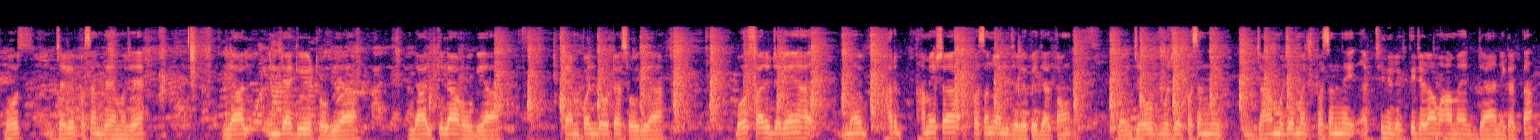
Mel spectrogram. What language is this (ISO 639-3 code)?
urd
